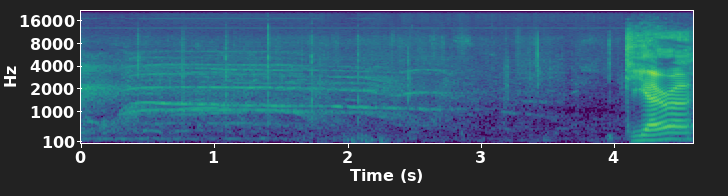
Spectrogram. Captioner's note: audience cheering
